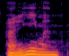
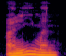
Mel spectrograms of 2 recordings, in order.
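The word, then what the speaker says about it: عليما: Alif atau dua harkat begitu pula kalimat Aliman tidak boleh dibaca Aliman tapi harus dibaca alima bila dihentikan membacanya panjang dua harkat dan kalimat sajajan bila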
